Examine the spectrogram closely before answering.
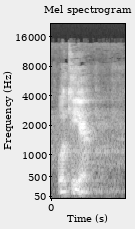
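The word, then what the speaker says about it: Waki': Waqir. Waqir. Wow. Aywa. Waqir. Wow, kaf, ya, ayn. So he has a famous line of poetry where he said, and this was Waqir, that was Waqir's statement,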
